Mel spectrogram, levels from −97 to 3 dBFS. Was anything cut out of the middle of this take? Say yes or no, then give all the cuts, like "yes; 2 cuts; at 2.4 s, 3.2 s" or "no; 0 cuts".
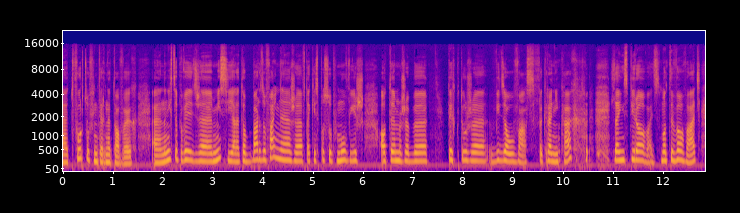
no; 0 cuts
